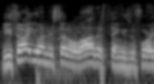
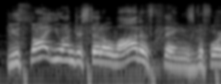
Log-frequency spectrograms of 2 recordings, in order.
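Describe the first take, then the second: First: It is read flatly, without any expression. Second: It is read with lively, interpreted expression. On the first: The speaker calls it wrong. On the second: The speaker calls it right.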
